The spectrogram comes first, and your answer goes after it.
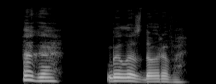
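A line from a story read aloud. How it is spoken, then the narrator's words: Sighing. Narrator (Russian): вздохнула Эстель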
